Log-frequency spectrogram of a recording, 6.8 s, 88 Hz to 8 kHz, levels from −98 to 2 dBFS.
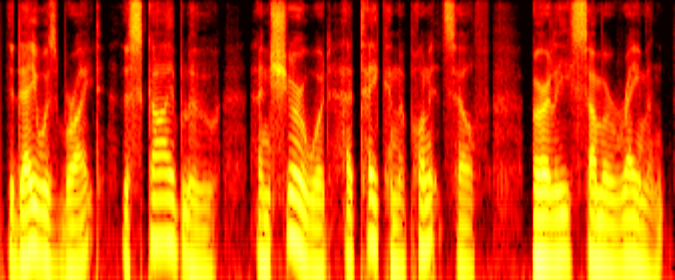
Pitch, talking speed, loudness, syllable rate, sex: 120 Hz, 140 wpm, -19 LUFS, 4.2 syllables/s, male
